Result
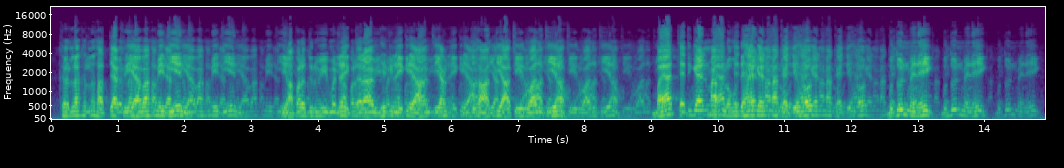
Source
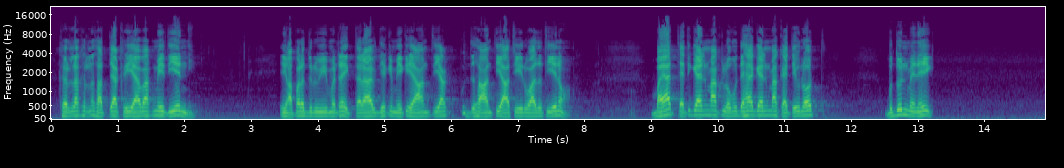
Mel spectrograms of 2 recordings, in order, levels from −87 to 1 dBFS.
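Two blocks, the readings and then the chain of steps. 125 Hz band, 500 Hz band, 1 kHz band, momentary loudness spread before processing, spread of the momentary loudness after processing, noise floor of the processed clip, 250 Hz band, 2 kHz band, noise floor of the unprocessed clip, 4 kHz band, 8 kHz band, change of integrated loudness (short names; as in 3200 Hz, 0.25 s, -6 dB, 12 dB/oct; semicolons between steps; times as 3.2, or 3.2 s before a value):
+6.5 dB, +6.5 dB, +6.5 dB, 6 LU, 13 LU, -41 dBFS, +6.5 dB, +6.5 dB, -58 dBFS, +6.5 dB, +6.5 dB, +5.5 dB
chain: on a send: feedback echo 0.809 s, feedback 32%, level -7 dB; on the sum: chorus 1.9 Hz, delay 18 ms, depth 2.8 ms; gain +8.5 dB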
